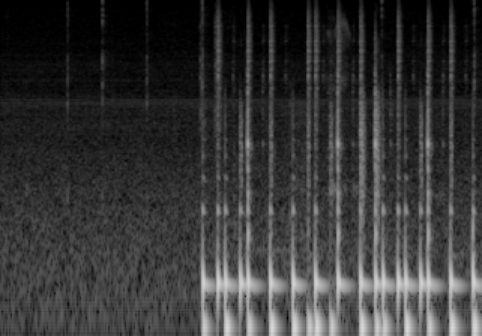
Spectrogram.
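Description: Near silence, then about two and a half seconds in an electronic drum-machine beat starts playing: short, punchy hits with a low pitched thump, about four a second.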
